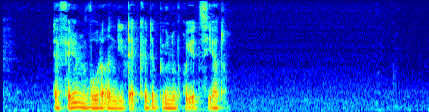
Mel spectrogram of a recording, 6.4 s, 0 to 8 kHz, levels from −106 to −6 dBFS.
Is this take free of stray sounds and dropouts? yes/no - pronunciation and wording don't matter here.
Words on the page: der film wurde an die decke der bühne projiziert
yes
